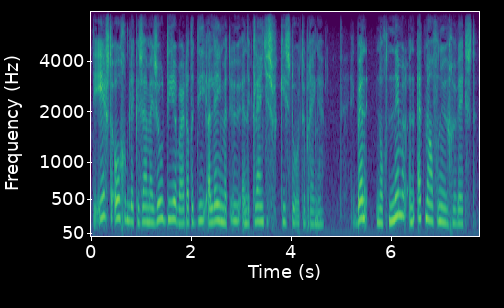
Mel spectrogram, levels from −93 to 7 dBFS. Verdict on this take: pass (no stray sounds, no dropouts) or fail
fail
